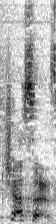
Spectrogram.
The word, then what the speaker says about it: Chessa: we're checking out sh shaa beastro is that how you say it Jackie who's there right now is it shaa nope d it's Chessa it's chess so Chessa started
